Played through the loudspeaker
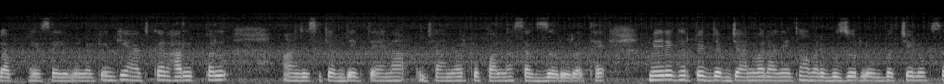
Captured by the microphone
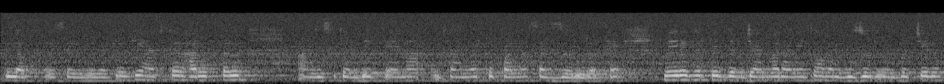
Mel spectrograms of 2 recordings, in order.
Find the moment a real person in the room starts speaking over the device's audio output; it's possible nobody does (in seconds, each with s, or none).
none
